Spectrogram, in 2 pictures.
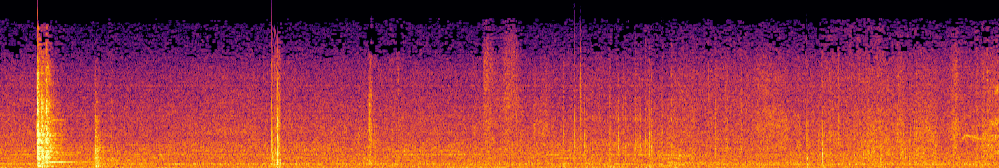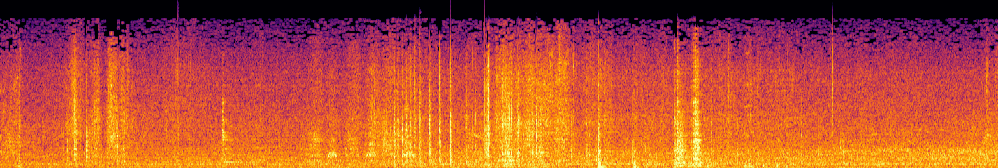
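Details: Honey bees, some returning with yellow pollen on their legs, drone continuously around an opened hive during its first check, with a loud knock at the start and a busier, rising clatter of handling noises toward the end.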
